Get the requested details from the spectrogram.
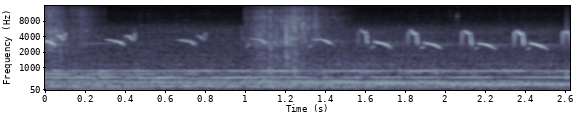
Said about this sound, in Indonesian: Langkah demi langkah mengarungi belantara yang hening. Hanya ada suara kicauan burung.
